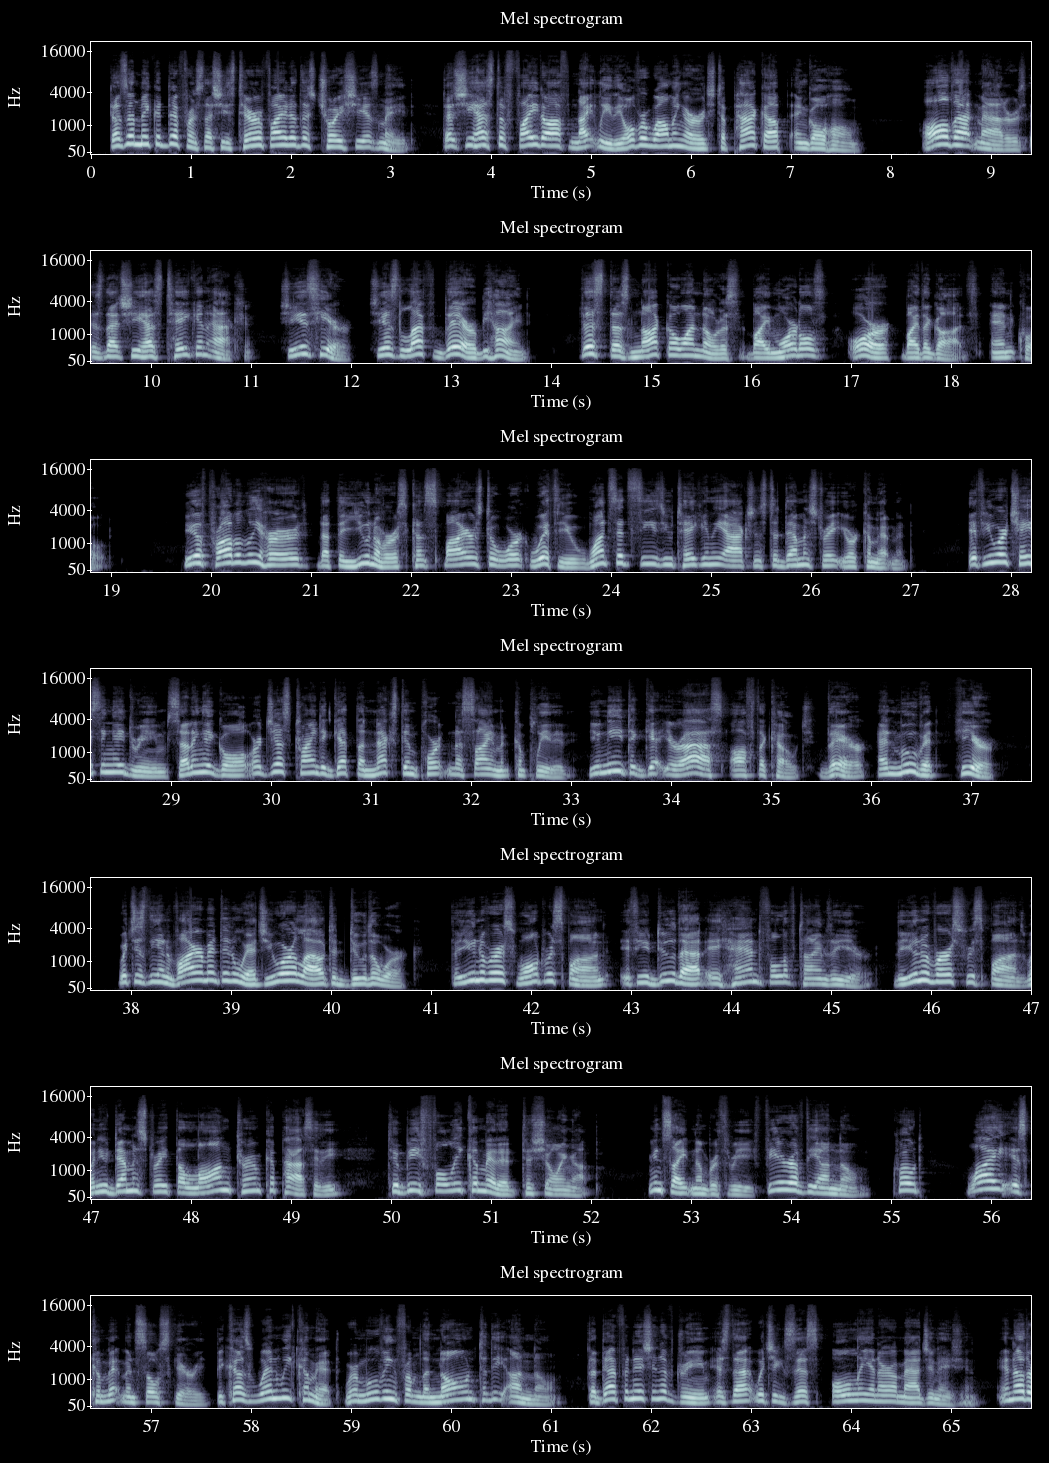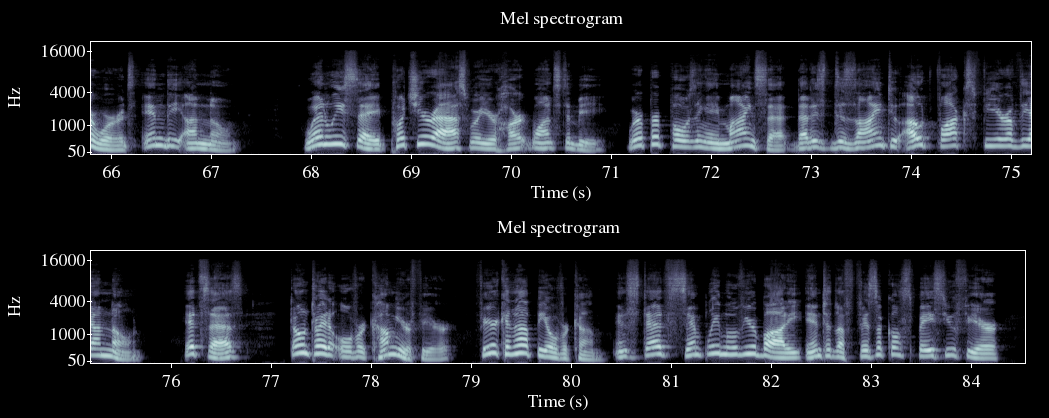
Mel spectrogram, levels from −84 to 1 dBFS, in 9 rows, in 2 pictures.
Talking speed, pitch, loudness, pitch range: 175 wpm, 175 Hz, -20 LUFS, 145-215 Hz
